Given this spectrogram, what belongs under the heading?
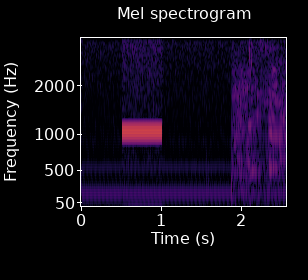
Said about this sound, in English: Please leave your name, message, and phone number after you hear the beep, and we will get back to you as soon as possible.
